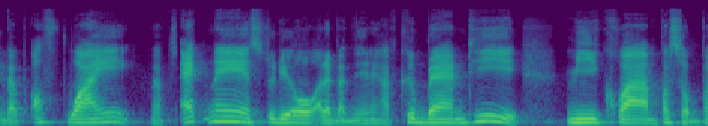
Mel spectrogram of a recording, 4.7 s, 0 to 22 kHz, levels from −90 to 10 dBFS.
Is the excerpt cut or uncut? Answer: cut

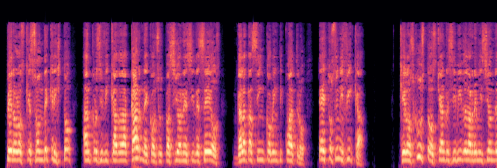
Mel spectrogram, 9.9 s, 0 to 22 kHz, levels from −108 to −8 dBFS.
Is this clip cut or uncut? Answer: uncut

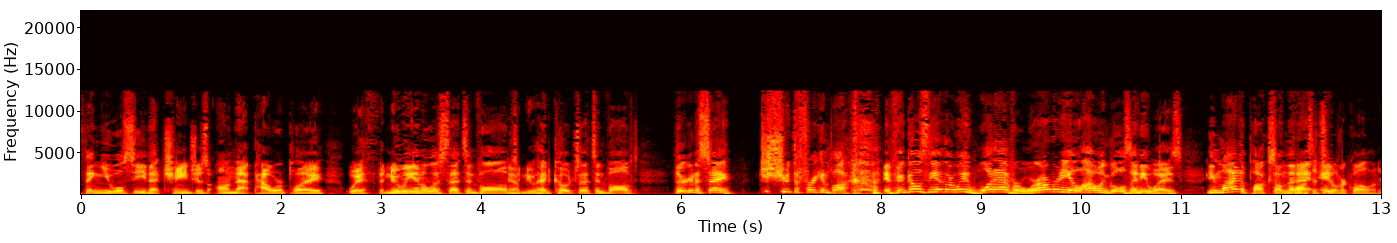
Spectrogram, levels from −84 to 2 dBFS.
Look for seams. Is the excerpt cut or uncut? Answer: cut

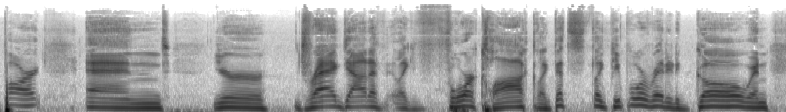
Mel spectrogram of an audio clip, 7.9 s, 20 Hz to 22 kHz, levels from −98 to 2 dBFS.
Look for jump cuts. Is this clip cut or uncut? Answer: uncut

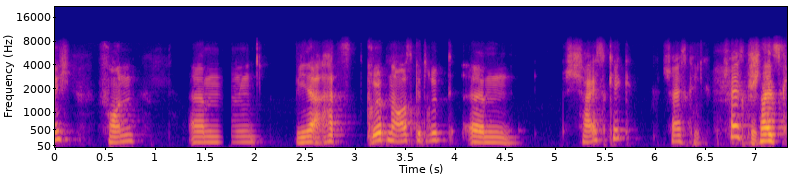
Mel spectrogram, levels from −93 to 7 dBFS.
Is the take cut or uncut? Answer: uncut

